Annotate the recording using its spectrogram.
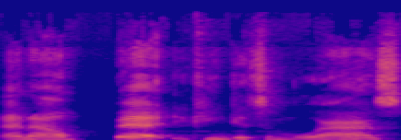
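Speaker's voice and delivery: ordinary delivery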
